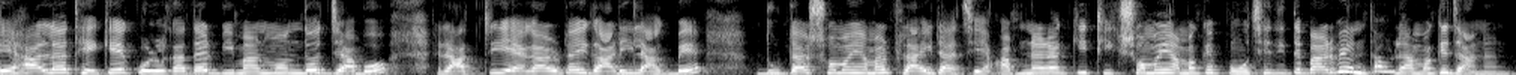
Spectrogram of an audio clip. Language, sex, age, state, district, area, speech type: Bengali, female, 18-30, West Bengal, Paschim Medinipur, rural, spontaneous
